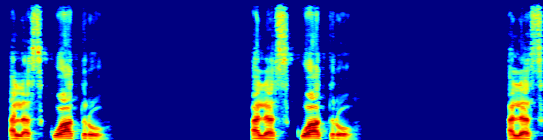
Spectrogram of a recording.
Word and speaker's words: kuwatro: The next number is cuatro. Cuatro. Cuatro. Cuatro is spelled as K-U-W-A-T-R-O.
